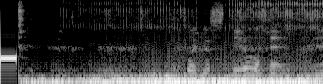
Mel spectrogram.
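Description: A censor bleep, a steady pure tone, cuts off sharply right at the start, covering an expletive. After it comes a steady low rumble of wind and river water, with a faint voice near the end.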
